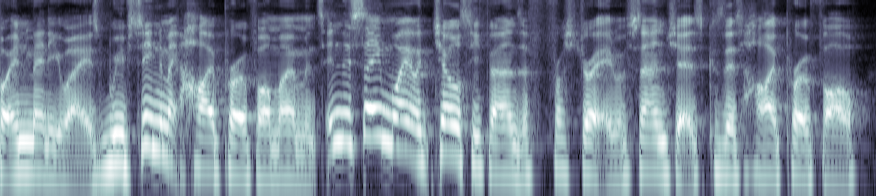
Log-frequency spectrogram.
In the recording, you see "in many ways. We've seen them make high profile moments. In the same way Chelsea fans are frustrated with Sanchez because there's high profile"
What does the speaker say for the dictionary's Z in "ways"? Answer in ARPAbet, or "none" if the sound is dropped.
Z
